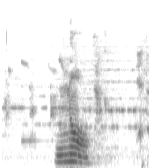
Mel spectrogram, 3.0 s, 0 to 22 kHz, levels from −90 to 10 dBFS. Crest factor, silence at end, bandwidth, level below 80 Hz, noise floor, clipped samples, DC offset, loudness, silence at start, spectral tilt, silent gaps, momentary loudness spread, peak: 22 dB; 0 s; 13 kHz; -76 dBFS; -55 dBFS; under 0.1%; under 0.1%; -32 LUFS; 0.1 s; -6 dB/octave; none; 25 LU; -14 dBFS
